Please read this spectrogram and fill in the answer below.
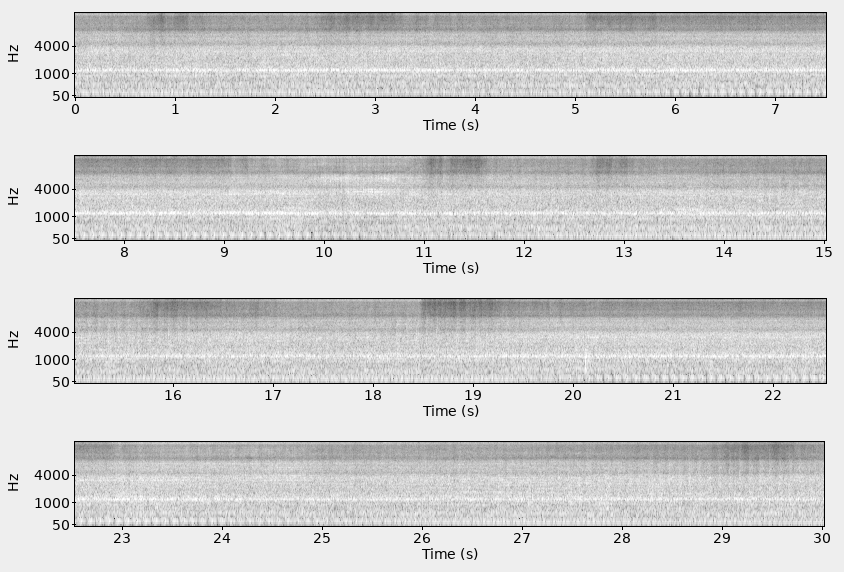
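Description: Large vertical band saw running and cutting lengthwise through a short hardwood log: a steady, loud machine noise with a constant high tone over a low hum, unbroken throughout.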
